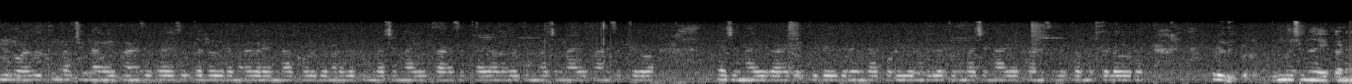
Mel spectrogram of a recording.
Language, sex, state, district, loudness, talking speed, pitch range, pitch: Kannada, female, Karnataka, Belgaum, -21 LUFS, 125 wpm, 200-205 Hz, 200 Hz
